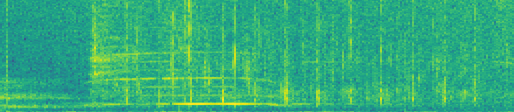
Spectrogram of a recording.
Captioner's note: applause and cheering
